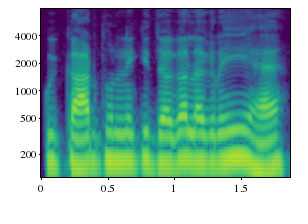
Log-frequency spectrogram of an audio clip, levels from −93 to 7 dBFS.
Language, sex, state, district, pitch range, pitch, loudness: Hindi, male, Jharkhand, Garhwa, 155-170 Hz, 165 Hz, -13 LUFS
